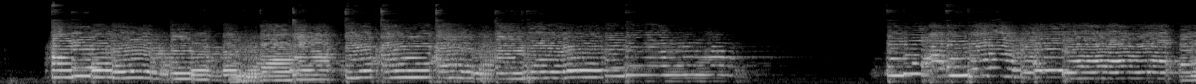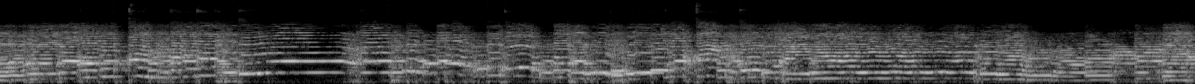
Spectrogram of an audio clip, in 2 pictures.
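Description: Electric guitar runs through stacked fuzz and three overdrives into a slightly distorted amp, with a vibe modulation effect switched on: thick, sustained distorted chords and lead lines playing loudly and continuously, with one brief gap partway through.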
